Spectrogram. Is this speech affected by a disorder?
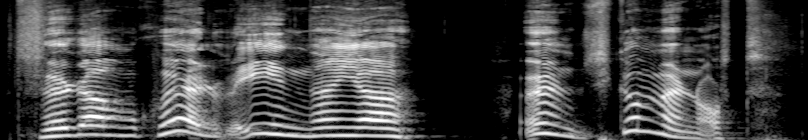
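Yes: cerebral palsy; drives adapted car.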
